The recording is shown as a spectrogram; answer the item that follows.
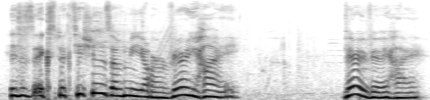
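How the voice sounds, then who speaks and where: A woman's voice: a little high, animated, moderate pace, warm tone. A woman giving casual reaction commentary as she plays a video game. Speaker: gaming streamer. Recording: game music behind voice.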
